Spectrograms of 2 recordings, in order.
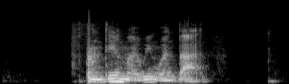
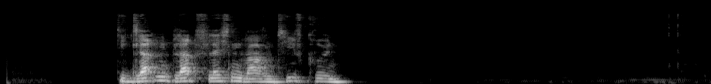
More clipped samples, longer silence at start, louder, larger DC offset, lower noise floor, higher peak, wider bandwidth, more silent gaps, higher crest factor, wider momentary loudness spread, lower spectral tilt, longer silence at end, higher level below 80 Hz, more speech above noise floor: neither; second, 0.85 s vs 1.2 s; first, -14 LUFS vs -20 LUFS; neither; second, -71 dBFS vs -80 dBFS; about the same, 0 dBFS vs 0 dBFS; second, 7.8 kHz vs 11.5 kHz; neither; second, 16 dB vs 24 dB; about the same, 11 LU vs 11 LU; first, -8.5 dB/octave vs -7 dB/octave; second, 0.15 s vs 3.6 s; about the same, -52 dBFS vs -56 dBFS; about the same, 58 dB vs 61 dB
